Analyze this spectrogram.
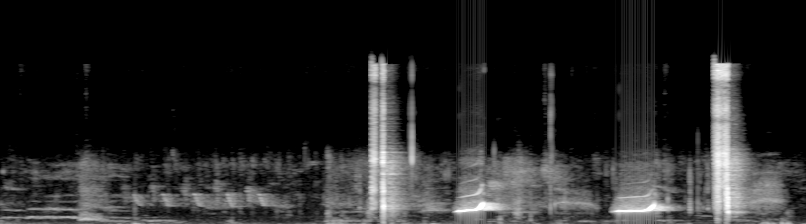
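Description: Rose-ringed parakeet (Indian ringneck) giving two loud rising whistles about two seconds apart in the second half, with faint soft chirps earlier. A sharp click comes a second before the first whistle and another a second after the second.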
